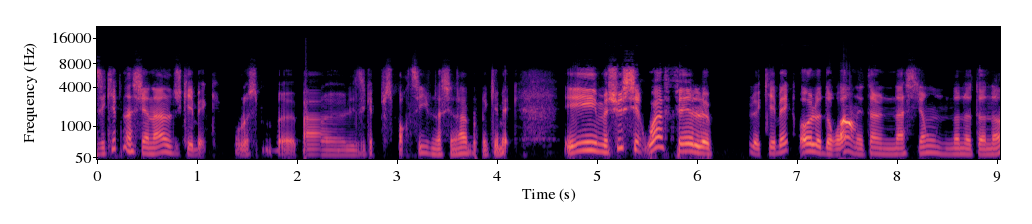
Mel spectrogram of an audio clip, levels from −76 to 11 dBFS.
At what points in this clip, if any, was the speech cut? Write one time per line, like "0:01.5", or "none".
0:06.5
